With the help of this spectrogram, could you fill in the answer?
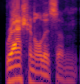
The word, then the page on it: rationalism: American English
